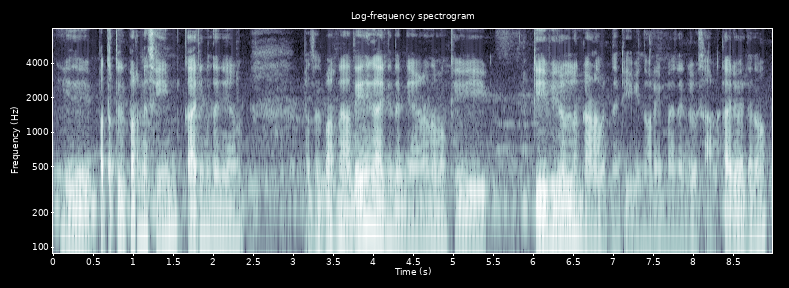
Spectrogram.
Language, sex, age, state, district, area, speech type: Malayalam, male, 18-30, Kerala, Idukki, rural, spontaneous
